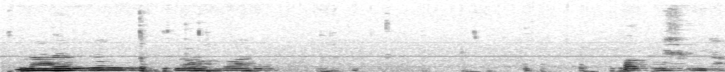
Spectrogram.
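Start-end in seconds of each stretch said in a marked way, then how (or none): none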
